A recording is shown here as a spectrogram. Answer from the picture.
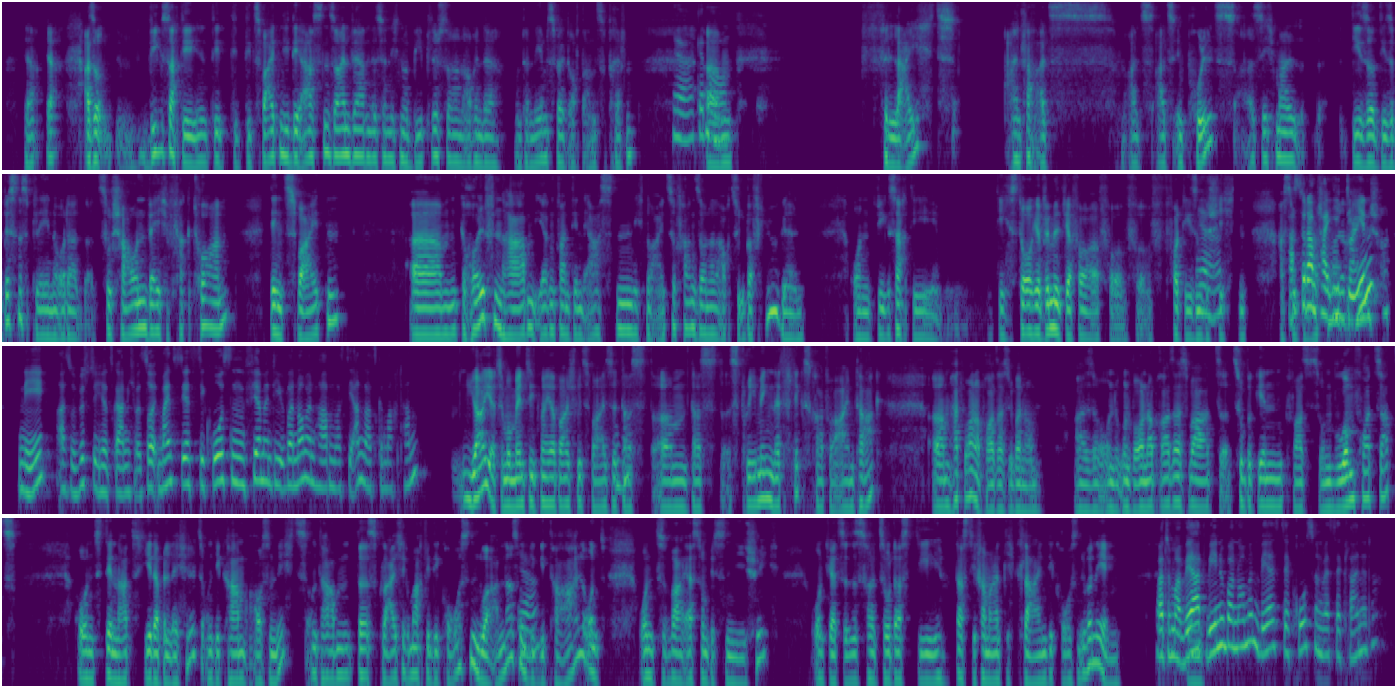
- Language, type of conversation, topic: German, advice, Wie beeinflusst dich der Vergleich mit anderen beim eigenen Schaffen?
- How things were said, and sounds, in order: none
